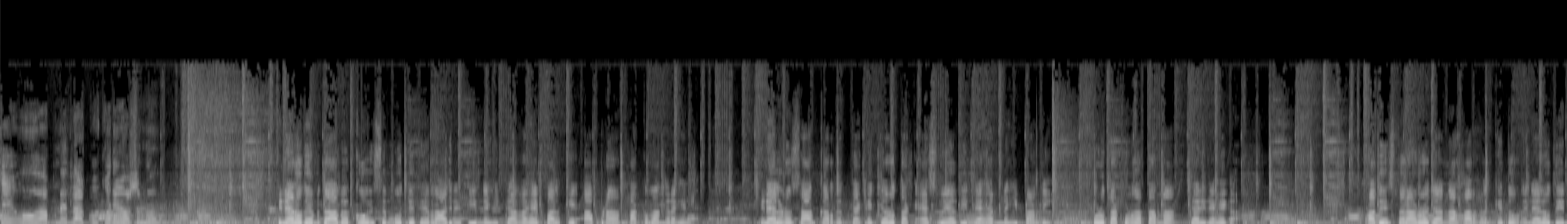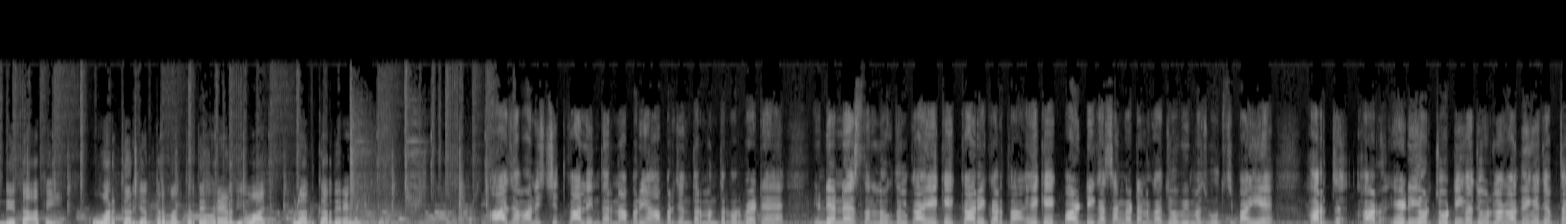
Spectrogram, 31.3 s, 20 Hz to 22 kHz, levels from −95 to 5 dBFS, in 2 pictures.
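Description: Periodic USB or driver dropouts from 2.40 to 4.25 s: every 64 ms a tiny sliver of audio is skipped as the bus or driver stalls, producing about thirty evenly spaced ticks.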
